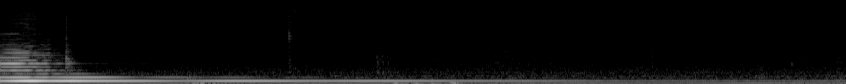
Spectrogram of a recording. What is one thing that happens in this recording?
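A double bass note rings out low and slowly fades away.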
